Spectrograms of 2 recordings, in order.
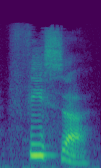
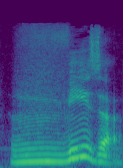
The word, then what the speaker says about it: visa: to leaf is that correct no it's not leaf with an unvoiced f i should have said leave with a voiced v sound fisa she just received her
